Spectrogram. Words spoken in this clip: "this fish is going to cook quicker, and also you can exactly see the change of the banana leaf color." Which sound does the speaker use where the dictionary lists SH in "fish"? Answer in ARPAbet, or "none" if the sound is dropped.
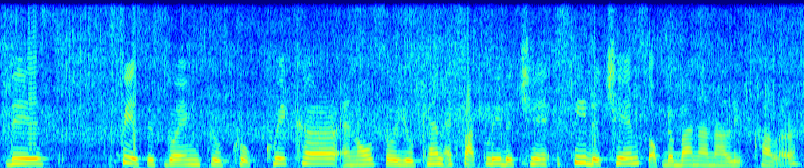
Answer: S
